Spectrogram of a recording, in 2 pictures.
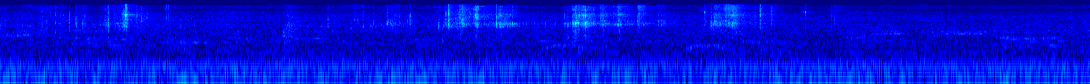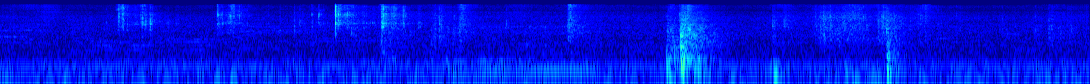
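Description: Faint clinking and rustling of costume-jewelry necklaces being handled and slipped into drawstring bags, over a steady low electrical hum, with a couple of louder knocks near the end.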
